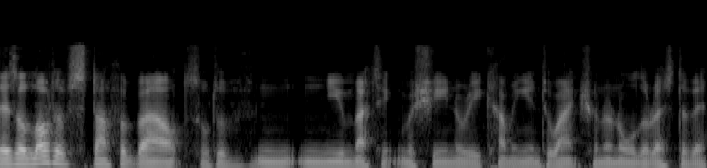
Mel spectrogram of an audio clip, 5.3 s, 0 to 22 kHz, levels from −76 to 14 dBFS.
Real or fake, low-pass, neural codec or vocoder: real; 7.2 kHz; none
